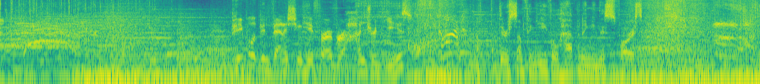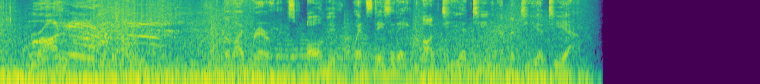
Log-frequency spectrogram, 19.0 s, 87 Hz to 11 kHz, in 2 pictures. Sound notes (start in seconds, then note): 0.0 cheers and applause; 8.8 groans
